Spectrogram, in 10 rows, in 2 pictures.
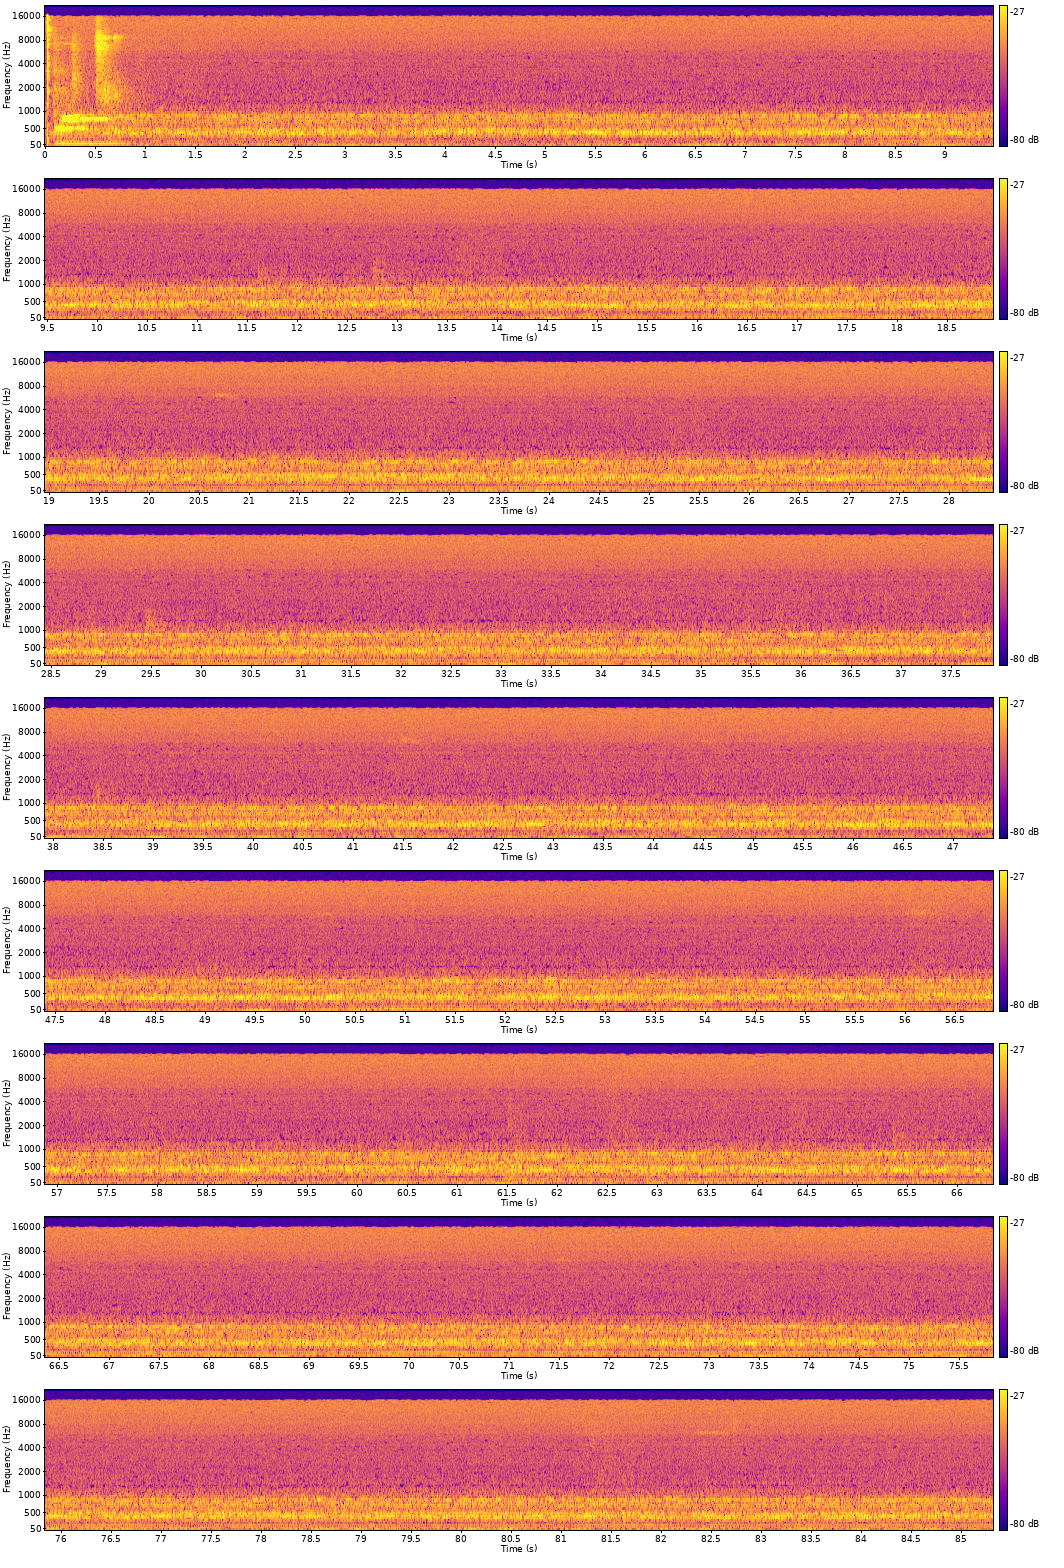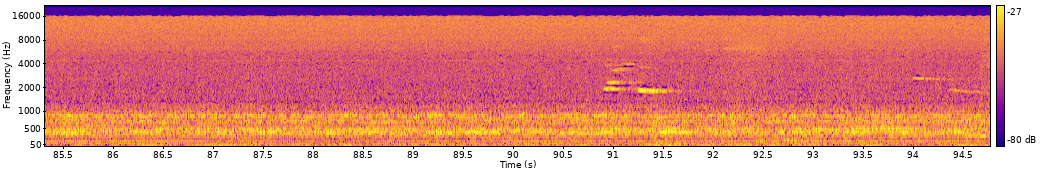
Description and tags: RoomTone Small WC Bathroom Ventilation2
Bathroom, Roomtone, Ventilation, WC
